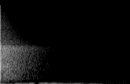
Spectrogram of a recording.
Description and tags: Pack of 17 handclaps. In full stereo.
